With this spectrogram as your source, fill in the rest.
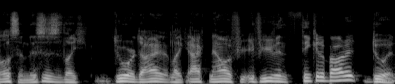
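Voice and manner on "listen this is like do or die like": plain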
